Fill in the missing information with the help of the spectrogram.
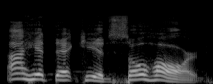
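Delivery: usual speaking voice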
